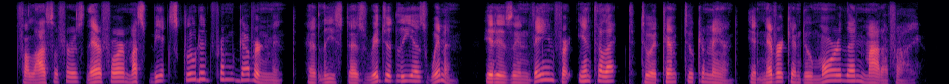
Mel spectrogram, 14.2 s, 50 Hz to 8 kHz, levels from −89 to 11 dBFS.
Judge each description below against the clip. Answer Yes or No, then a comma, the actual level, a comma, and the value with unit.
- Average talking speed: No, slow, 125 wpm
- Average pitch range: No, wide, 7.5 semitones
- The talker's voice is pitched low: No, medium, 145 Hz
